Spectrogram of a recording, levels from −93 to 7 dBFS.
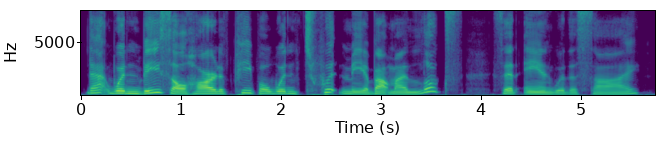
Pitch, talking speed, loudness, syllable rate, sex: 185 Hz, 190 wpm, -19 LUFS, 4.2 syllables/s, female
